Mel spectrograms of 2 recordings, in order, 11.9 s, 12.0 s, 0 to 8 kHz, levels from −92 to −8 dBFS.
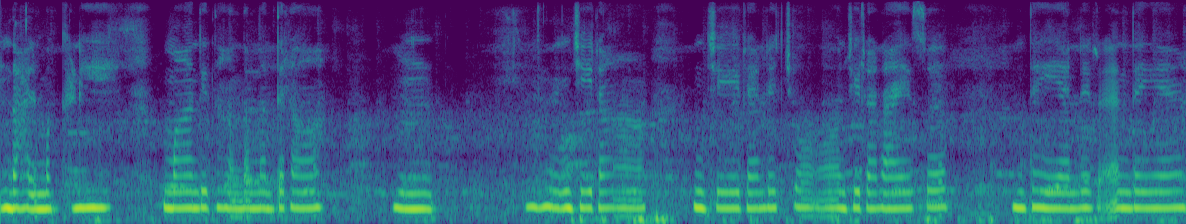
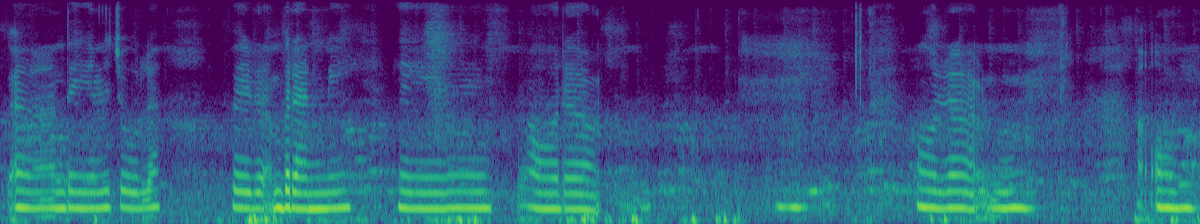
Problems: constant background noise, low volume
